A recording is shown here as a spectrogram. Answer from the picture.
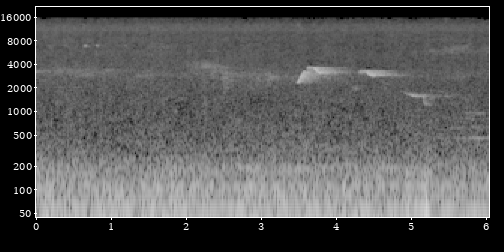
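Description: Outdoor ambience with a steady low rumble, and a bird giving three short whistled notes a little past the middle: a rising note, a level one, then a lower falling one.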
